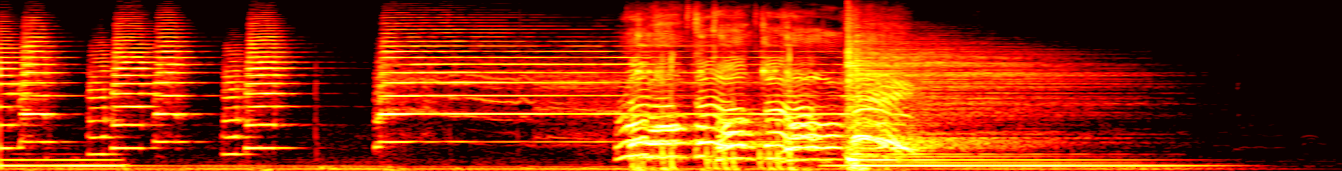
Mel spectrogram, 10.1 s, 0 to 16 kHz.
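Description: Closing bars of a 1967 British pop single played from a 45 rpm record: a run of short, separate notes, then held chords with a brief wavering passage in the middle, and a last chord that fades out to silence near the end.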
